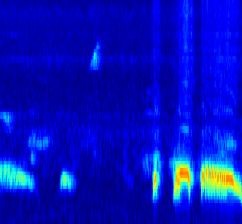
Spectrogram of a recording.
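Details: Decoy spotted dove kept to lure wild birds, cooing in the morning. One soft, drawn-out coo and a brief note, a pause, then three loud, low coos in quick succession, the last one long and level.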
